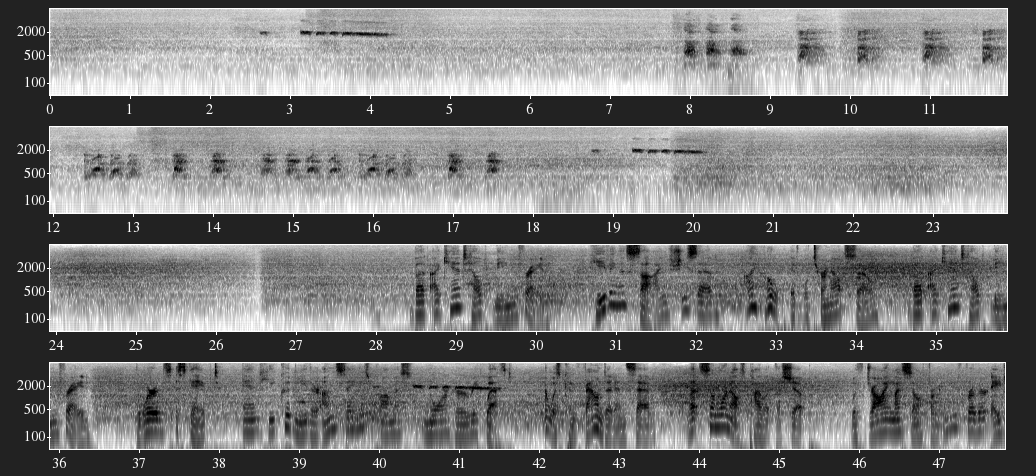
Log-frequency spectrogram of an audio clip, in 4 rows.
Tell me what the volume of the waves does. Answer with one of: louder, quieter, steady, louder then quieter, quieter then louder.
louder.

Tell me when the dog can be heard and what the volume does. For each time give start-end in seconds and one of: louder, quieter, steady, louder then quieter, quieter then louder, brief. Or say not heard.
7.8-17.6 steady.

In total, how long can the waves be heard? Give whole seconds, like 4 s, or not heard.
48 s.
